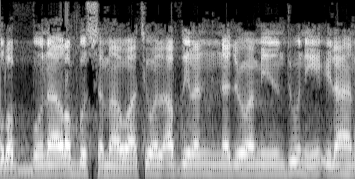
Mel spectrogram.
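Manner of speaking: usual speaking voice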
